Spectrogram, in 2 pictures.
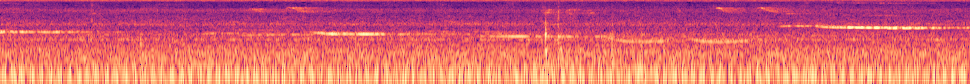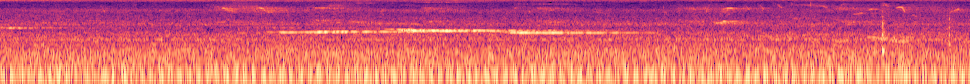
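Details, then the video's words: Malabar whistling thrush (Myophonus horsfieldii) in Panchgani–Mahabaleshwar, Western Ghats, Maharashtra, gives rambling, slurred whistles, some rising and some falling, at an unhurried pace, with thin chips from other birds and a steady low hum behind. "Malabar Whistling Thrush"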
